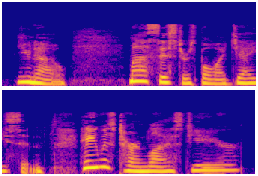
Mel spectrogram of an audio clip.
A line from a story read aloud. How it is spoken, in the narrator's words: she sighed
